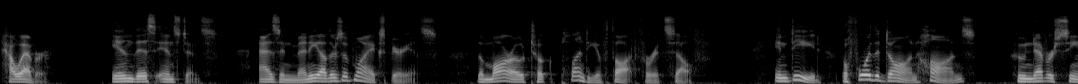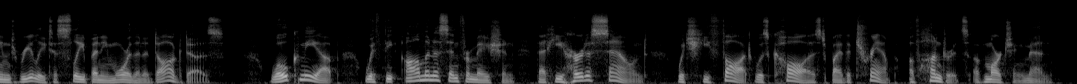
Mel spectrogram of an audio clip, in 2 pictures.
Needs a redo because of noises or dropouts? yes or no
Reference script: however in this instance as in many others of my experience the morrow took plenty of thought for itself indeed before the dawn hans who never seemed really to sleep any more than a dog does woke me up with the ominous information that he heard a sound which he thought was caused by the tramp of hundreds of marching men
no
